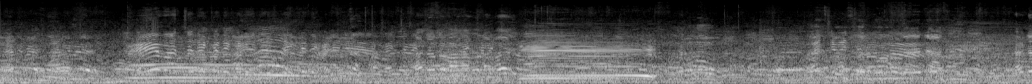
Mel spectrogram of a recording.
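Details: Heifer calf, Friesian or crossbred, at the Raniganj livestock market, Dinajpur, on 9 February 2025. After a faint earlier low call, it gives a long, steady, tonal moo over about a second, midway through. Men's voices bargain throughout, with crowd murmur behind.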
